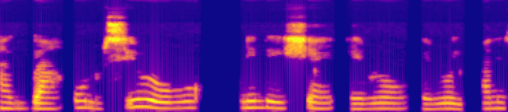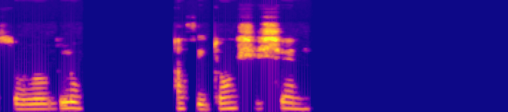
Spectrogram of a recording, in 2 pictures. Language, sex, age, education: Yoruba, female, 15-29, tertiary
